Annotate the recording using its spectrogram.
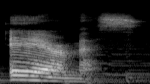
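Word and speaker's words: Hermès: at the beginning is actually pronounced more like the word air in English, like the air in the room. So say more like an Hermes. And then you're really getting close to the French pronunciation.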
